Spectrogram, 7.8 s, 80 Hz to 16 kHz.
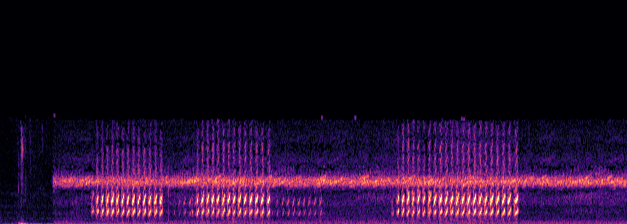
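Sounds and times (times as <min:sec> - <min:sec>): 
gray tree frog giving loud musical trills: 0:00.7 - 0:06.6
steady high-pitched chorus of spring peepers: 0:00.7 - 0:07.8.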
